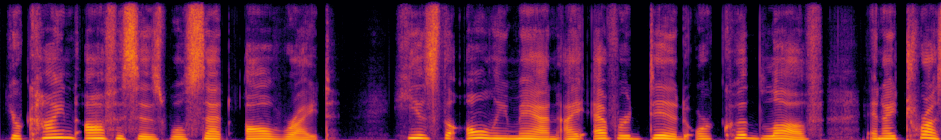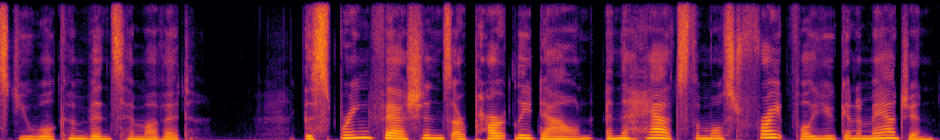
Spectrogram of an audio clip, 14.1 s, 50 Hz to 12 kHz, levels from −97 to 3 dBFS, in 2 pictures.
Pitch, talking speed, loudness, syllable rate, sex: 210 Hz, 180 wpm, -21 LUFS, 4.5 syllables/s, female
